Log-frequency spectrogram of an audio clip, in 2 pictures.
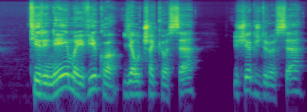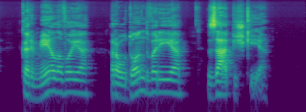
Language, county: Lithuanian, Telšiai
